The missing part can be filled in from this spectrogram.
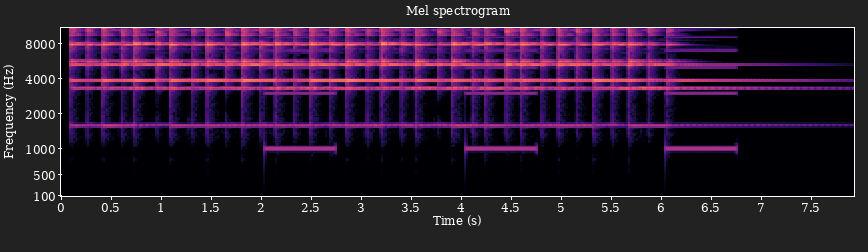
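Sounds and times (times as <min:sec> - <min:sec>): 
handbell ringing: 0:00.1 - 0:07.7.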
